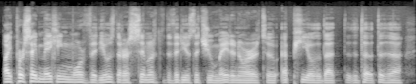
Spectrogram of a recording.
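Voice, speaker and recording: A man's voice: lowish voice, steady tone, fast, a little mellow, no echo, clean studio sound. A man hosting a casual podcast, asking long questions while searching for words. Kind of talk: casual interview chat.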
